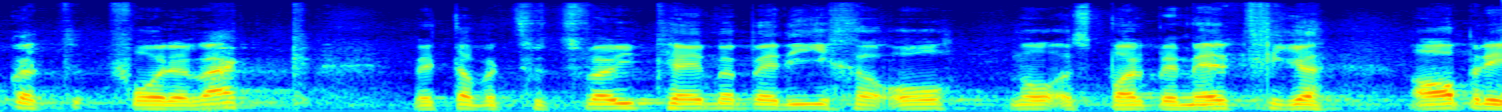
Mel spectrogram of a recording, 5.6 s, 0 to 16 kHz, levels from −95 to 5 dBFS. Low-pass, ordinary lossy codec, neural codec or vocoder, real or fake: 14.4 kHz; none; codec, 44.1 kHz, 7.8 kbps, Pupu-Codec; fake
